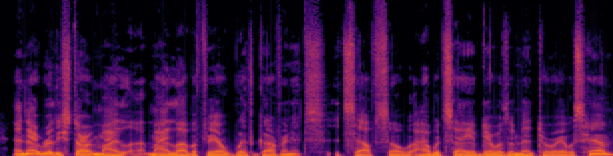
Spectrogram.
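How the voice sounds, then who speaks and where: In an American accent, a man speaks fairly quickly at medium pitch with fairly even intonation and a dark, mellow tone, the sound dry and close with no echo. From US Midwest, North Chicago, Illinois. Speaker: mayor. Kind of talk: interview. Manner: halting, many fillers.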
